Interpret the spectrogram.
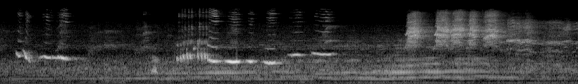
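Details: Practising juvenile pied butcherbird gives short fluty whistles and slurred phrases early on, then a burst of broadband rustling noise takes over, with soft whistling continuing underneath.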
